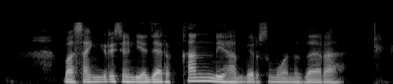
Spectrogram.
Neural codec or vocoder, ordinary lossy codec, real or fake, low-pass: codec, 16 kHz, 1 kbps, X-Codec, HuBERT features, trained on LibriSpeech; MP3, 96 kbps; fake; 7.2 kHz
